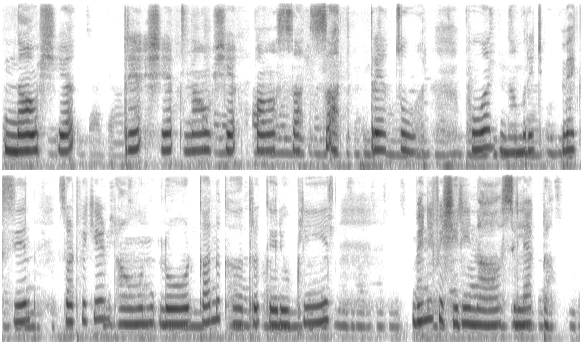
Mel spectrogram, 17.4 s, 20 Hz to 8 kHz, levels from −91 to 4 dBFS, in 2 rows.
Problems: background sounds at intervals, background conversations at intervals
